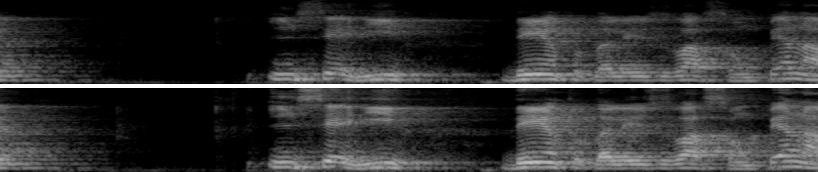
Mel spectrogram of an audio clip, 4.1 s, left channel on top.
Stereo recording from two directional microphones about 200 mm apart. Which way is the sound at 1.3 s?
5° right (ahead or behind).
